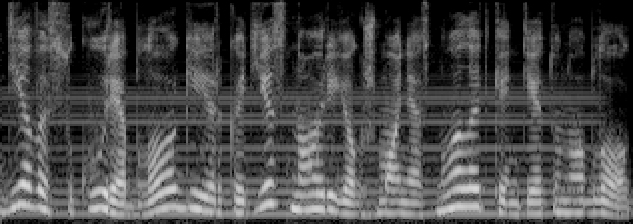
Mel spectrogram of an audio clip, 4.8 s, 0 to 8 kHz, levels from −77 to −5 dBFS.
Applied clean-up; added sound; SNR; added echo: none; Bowed string instrument; 15 dB; none.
